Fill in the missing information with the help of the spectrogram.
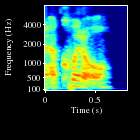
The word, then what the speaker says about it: acquittal: You know, and I remember I was in eighth grade and I won the spelling bee on acquittal. And I'm still so proud of that because it has a silent C in there and I nailed it under pressure and I took home the trophy.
